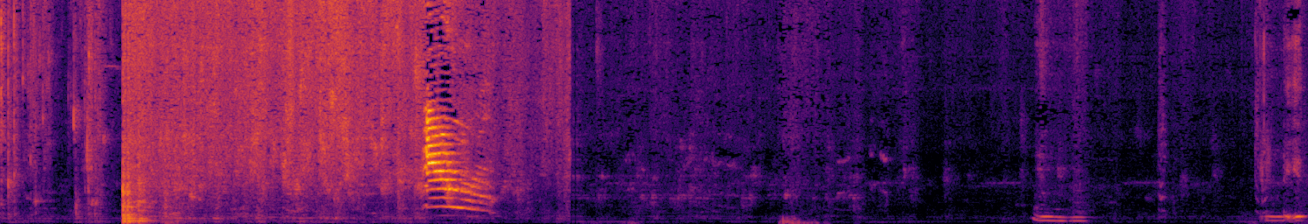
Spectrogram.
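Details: Female stray kitten from construction workers, getting her first bath at night: a splash of running water, then a single drawn-out meow rising and falling, followed by quiet with a few brief low sounds.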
